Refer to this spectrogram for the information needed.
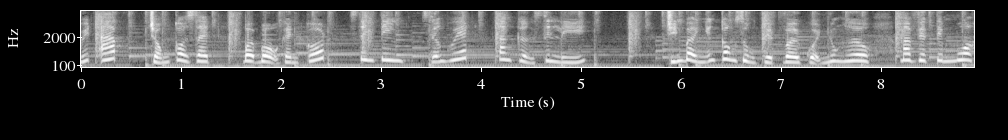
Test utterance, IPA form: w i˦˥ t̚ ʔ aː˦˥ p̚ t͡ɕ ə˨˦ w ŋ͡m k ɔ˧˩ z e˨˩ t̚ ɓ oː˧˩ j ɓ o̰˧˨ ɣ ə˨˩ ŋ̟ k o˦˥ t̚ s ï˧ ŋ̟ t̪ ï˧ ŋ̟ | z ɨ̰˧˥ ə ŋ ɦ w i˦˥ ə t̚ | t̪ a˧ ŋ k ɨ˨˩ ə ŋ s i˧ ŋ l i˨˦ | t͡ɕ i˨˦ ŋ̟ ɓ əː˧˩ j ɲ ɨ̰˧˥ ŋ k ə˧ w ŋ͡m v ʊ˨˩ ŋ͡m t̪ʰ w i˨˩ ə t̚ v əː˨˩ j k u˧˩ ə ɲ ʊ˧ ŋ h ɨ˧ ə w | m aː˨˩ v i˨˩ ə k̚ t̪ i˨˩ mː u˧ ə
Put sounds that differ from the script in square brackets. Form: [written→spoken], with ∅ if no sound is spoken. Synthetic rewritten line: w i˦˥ t̚ ʔ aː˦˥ p̚ t͡ɕ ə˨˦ w ŋ͡m k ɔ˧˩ z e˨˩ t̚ ɓ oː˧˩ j ɓ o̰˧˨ ɣ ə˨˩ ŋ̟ k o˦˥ t̚ s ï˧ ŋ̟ t̪ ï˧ ŋ̟ | z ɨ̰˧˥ ə ŋ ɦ w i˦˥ ə t̚ | t̪ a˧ ŋ k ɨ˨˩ ə ŋ s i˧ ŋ l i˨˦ | t͡ɕ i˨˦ ŋ̟ ɓ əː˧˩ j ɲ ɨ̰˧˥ ŋ k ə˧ w ŋ͡m [v→z] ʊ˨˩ ŋ͡m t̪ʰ w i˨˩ ə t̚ v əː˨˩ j k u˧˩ ə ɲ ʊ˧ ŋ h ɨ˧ ə w | m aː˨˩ v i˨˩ ə k̚ t̪ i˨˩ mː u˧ ə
